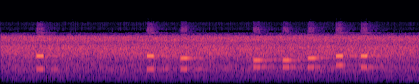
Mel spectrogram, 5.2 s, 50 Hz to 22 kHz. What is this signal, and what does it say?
DTMF, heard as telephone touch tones, dialled by hand, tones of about 80 ms, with phone line noise and room echo. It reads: 6 65 778#9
